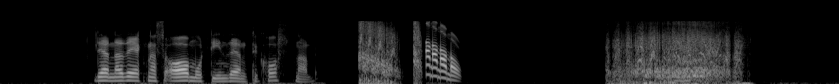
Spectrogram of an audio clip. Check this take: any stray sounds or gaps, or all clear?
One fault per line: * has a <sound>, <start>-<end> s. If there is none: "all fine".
* has a chirp, 3.6-4.6 s
* has a squeak, 6.1-7.6 s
